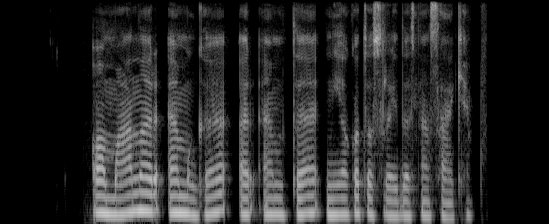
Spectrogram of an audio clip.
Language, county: Lithuanian, Klaipėda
